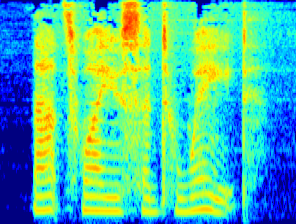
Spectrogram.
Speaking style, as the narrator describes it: Kelani sighed

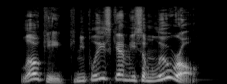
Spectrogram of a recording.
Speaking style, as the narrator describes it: I shouted

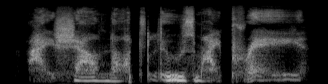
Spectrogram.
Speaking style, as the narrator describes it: threatened the whispers

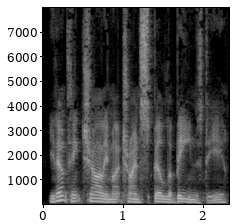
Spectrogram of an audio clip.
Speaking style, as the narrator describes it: I said

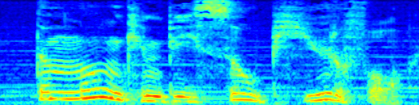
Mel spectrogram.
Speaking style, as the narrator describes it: he whispered with a sigh

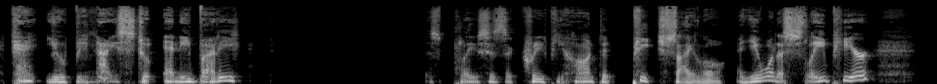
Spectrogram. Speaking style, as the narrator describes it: She hissed

